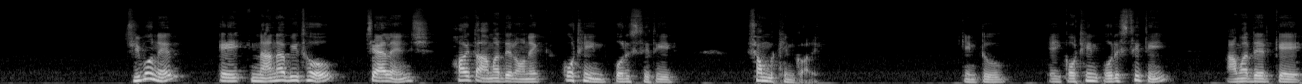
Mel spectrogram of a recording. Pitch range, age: 130-180 Hz, 50-69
